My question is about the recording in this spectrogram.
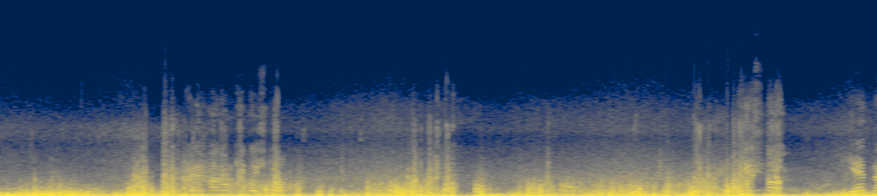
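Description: Strong, gusty wind buffeting the camera's microphone: a loud, uneven rumble that surges and dips.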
